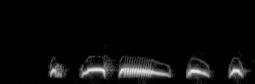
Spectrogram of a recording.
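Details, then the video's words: Spotted dove of thổ sấm voice style in rapid thúc gù cooing: five mellow hooted notes, a short one, then a longer coo, a drawn-out falling coo and two short closing notes. "cu gáy thúc gù/ cu gáy thổ sấm thúc gù và gáy gọi"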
